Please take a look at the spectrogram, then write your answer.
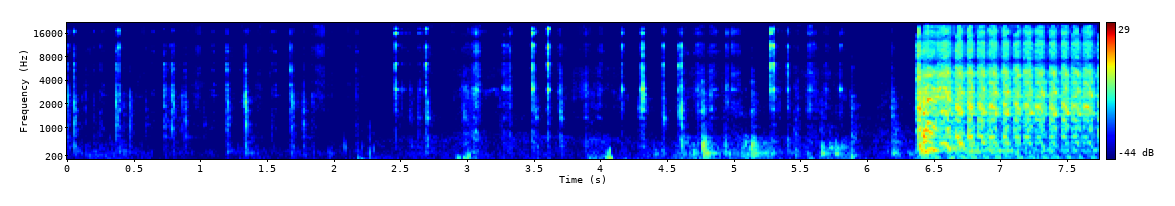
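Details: Shengong 20 that wouldn't start, after replacing the high-pressure fuel pump: clicks and handling noise, then the engine fires abruptly and settles into a steady, even run; starts cleanly.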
